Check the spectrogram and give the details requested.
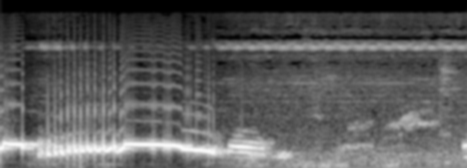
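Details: One laughing phrase from a puter pelung dove at night: stuttering pulses rise into a held coo that drifts downward and breaks into a short burr. A faint high whine follows, with soft background murmurs.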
